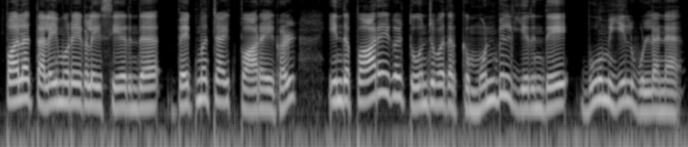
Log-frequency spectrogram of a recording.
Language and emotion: Tamil, neutral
